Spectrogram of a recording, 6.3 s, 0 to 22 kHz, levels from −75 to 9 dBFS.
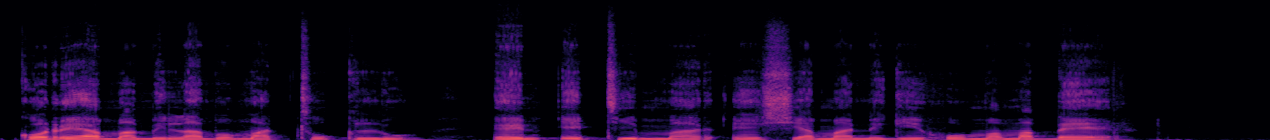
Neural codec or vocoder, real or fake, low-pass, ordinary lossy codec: codec, 44.1 kHz, 3.4 kbps, Pupu-Codec; fake; none; none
